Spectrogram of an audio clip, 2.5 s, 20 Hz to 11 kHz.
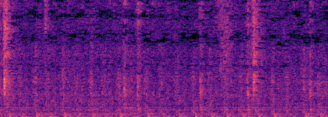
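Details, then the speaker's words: TVS Apache RTR 200 4V, 38,474 km, at idle: a fast, even "tak tak" clatter riding on each firing pulse, a loose light metallic rattle from the top end, indicating a worn timing chain due for replacement. "ये देखो guys, ये sound है, ठीक है। ऐसी आवाज़ आती है टक टक, ठीक है। तो आप समझ लेना कि टाइमिंग चैन गई आपकी बाइक की, ठीक है।"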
